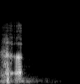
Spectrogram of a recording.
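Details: Single abrupt voiced hiccup, a short gulping catch of breath, in a patient with intractable hiccups since December 2015 after surgery with multiple nerve damage, including pudendal nerve injection, affecting phrenic and vagus nerves.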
